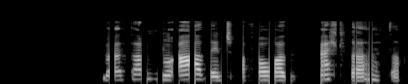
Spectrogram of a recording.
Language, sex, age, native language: Icelandic, male, 13, Icelandic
